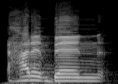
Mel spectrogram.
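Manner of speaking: ordinary talk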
